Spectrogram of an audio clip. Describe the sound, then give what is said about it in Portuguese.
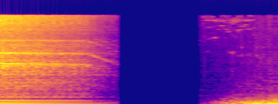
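A hearse engine is started and runs with a steady rumble and droning hum as the hearse begins to drive, cuts out abruptly into a second of silence, then rumbles back in, building again. “Antônio dá a partida. Operação Cavalo de Troia. Começa a dirigir.”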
